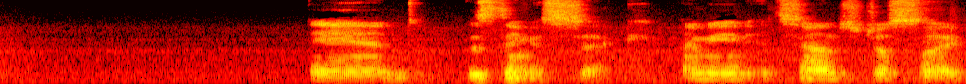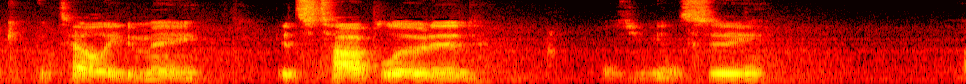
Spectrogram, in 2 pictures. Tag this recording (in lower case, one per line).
speech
